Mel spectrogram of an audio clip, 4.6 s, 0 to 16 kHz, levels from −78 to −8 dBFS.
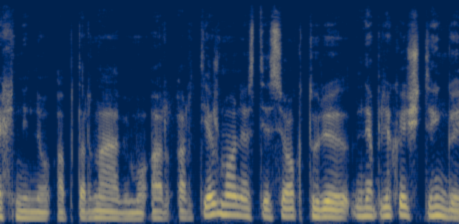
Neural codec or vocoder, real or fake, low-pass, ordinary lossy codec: none; real; 14.4 kHz; MP3, 96 kbps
